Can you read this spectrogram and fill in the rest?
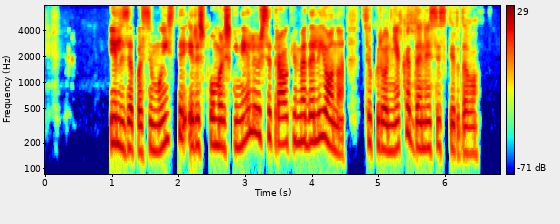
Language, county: Lithuanian, Šiauliai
